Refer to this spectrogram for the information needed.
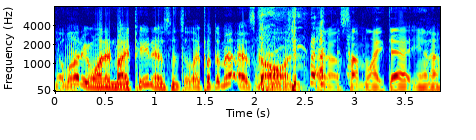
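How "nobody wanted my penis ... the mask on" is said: creaky, raspy, pitched-up villain voice. Riffing about a masked Bane parody, speaker does a Bane impression. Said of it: "That was a very good impression of Bane".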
